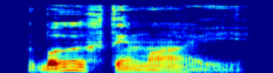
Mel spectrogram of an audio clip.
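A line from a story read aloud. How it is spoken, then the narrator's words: Heavy sigh. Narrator (Russian): Тяжко вздохнул Стрик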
